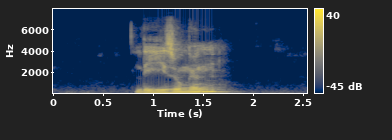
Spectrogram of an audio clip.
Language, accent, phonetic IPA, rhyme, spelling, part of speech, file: German, Austria, [ˈleːzʊŋən], -eːzʊŋən, Lesungen, noun, De-at-Lesungen.ogg
- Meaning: plural of Lesung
